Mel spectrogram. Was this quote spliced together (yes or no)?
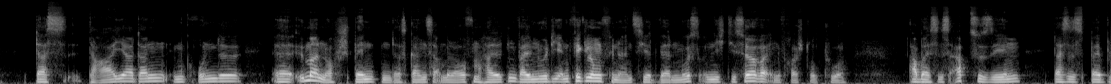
no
